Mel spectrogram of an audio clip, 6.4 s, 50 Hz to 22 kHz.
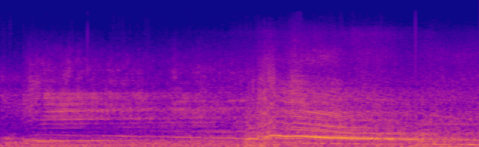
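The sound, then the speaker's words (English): Race car engines roar at the 1958 Sebring Grand Prix with a steady droning motor note. Partway through it grows louder, and the engine pitch rises and then falls back while the roar continues. “this is the Sports Cars and Stereo LP on Riverside. Recorded in 1958 at the Sebring Grand Prix.”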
